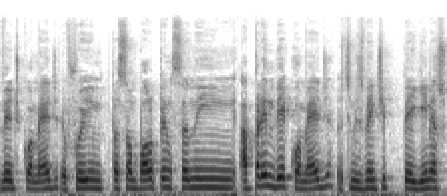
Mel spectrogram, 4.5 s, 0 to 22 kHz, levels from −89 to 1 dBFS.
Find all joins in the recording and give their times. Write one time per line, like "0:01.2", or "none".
0:03.3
